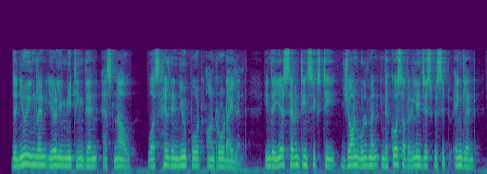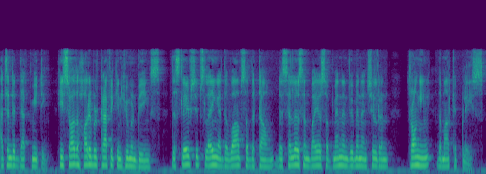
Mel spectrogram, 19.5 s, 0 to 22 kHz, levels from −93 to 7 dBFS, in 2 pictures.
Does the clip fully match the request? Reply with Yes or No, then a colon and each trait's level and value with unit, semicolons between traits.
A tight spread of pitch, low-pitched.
Yes: narrow, 2.1 semitones; low, 130 Hz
